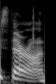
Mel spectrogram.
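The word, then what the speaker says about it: Theron: her name uh Charlie Thon that's the one yeah is it Thon or Thon how do you pronounce her last name theren Charlie okay uhuh all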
